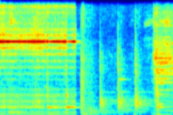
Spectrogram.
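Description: Live Javanese gedruk music ensemble playing: a held, ringing chord with metallic percussion that cuts off about a second in, followed by a few separate drum strikes.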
